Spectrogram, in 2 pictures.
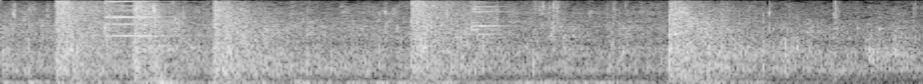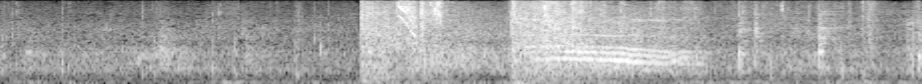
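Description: Gunshots in an LA Noire shootout crack out in separate sharp reports, a few spaced shots followed by a louder, closer cluster near the end, over low background noise.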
